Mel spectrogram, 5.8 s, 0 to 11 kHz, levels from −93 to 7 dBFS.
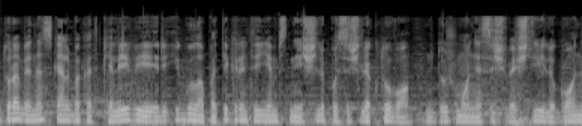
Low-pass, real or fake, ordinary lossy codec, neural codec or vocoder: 7.2 kHz; real; AAC, 32 kbps; none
